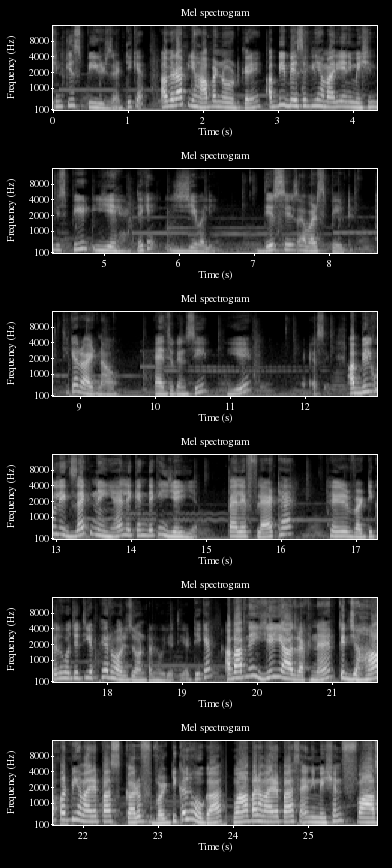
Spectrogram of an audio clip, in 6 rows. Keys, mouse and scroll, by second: 3.0 middle click, 6.9-8.5 drag.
